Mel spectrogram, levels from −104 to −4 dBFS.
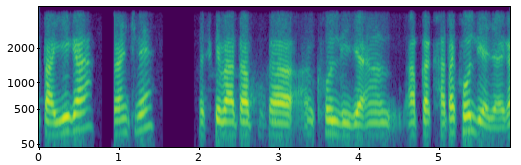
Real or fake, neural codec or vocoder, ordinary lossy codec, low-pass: real; none; none; 3.6 kHz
